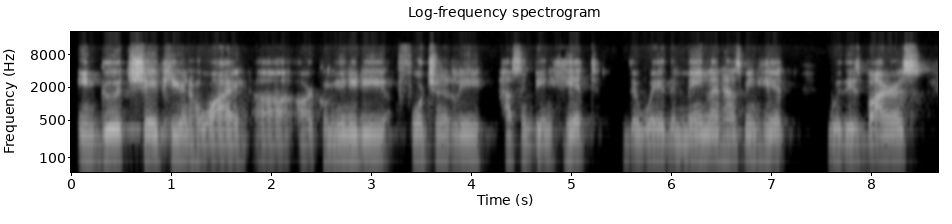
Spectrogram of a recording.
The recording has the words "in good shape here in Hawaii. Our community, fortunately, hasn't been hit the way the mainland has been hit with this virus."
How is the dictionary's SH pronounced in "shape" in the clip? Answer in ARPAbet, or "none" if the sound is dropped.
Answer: SH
